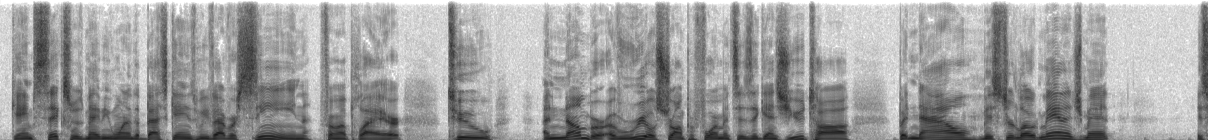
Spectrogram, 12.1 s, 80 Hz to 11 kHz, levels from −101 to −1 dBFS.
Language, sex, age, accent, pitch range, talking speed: English, male, 30-49, American, 120-160 Hz, 150 wpm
